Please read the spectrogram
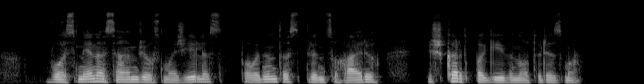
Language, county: Lithuanian, Vilnius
